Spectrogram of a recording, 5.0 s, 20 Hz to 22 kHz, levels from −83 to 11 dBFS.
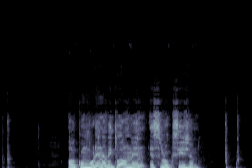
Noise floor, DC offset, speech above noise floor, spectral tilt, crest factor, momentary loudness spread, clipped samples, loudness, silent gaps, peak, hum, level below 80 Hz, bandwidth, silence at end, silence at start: -79 dBFS; under 0.1%; 63 dB; -5.5 dB/octave; 14 dB; 8 LU; under 0.1%; -17 LUFS; none; -4 dBFS; none; -54 dBFS; 9.2 kHz; 0.3 s; 1.35 s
